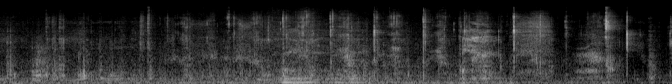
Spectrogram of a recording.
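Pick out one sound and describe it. Thin crisp chips snap and rustle between fingers.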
